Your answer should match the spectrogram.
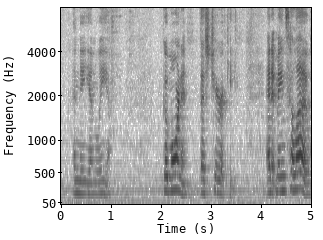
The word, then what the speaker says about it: Cherokee: Cherokee is actually a mispronounced Creek word, Cherokee, which means people of a different speech.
